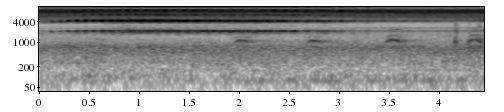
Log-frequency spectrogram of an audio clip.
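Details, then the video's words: Evening cicada (Tanna japonensis) producing a steady, high, ringing shrill throughout, overlaid by several short, mid-pitched chirping notes from another caller. "ヒグラシの鳴き声-Evening cicada shrilling"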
